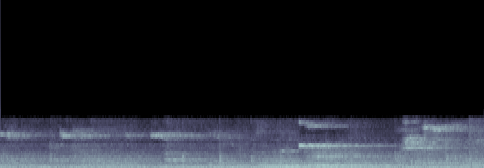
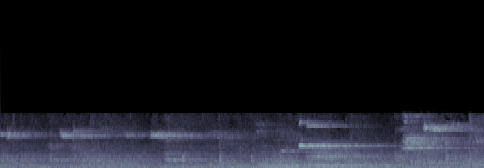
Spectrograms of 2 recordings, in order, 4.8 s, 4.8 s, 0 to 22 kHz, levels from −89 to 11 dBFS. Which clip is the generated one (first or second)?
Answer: first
